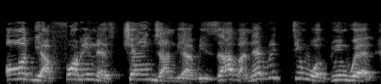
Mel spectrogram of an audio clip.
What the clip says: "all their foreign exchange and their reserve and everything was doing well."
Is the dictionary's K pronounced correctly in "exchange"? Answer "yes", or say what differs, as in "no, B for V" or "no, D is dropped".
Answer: no, K is dropped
